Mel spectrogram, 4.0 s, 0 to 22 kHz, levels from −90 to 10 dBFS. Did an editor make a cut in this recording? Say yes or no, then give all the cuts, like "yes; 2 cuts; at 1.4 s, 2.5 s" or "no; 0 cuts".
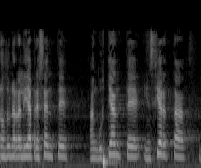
no; 0 cuts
